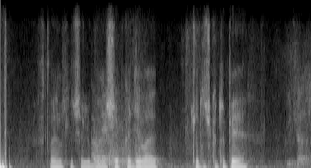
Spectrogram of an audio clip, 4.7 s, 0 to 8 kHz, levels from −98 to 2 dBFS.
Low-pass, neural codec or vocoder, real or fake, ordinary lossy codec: 7.2 kHz; none; real; Opus, 16 kbps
